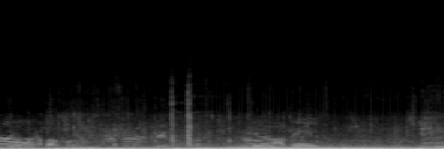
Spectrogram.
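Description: Charter fishing boat's engine running with a steady low drone, under scattered voices of anglers on deck; a couple of sharp clicks about two seconds in.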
